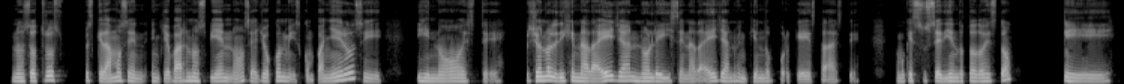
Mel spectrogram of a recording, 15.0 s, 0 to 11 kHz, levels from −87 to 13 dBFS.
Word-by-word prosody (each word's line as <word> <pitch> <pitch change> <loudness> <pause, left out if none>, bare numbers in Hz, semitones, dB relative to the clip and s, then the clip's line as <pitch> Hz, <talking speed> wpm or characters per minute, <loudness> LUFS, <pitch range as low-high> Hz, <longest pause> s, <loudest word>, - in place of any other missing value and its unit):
nosotros, 150 +5 +1 0.2
pues, 150 -1 -4
quedamos 140 +4 +2
en 125 -5 -1
en 135 -3 -4
llevarnos 140 +4 +1
bien, 135 0 0
¿no?, 115 +6 -1
o - - -2
sea, - - -2
yo 135 +2 -1
con 155 -1 +1
mis - - -5
compañeros 160 - 0
y 125 -5 -4 0.4
y 140 -3 +1
no 125 +1 +1
este, 135 +2 -8 0.2
pues, 135 +2 -8
yo 160 0 +6
no 165 +1 +5
le 150 - +4
dije 140 +2 +2
nada 130 -3 +3
a - - +3
ella, 160 +1 +3
no 140 -2 +2
le 135 0 +3
hice 130 0 -2
nada 125 +1 -3
a - - -1
ella, 145 0 +1
no 140 +2 -3
entiendo 125 0 -3
por 145 - -10
qué 110 0 -2
está, 110 - -5
este, - - -15 0.4
como 125 0 -5
que 135 - +1
sucediendo 135 -1 +1
todo 135 0 +1
esto 140 0 -1 0.6
y 130 -1 -1
135 Hz, 175 wpm, -22 LUFS, 130-145 Hz, 0.6 s, yo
